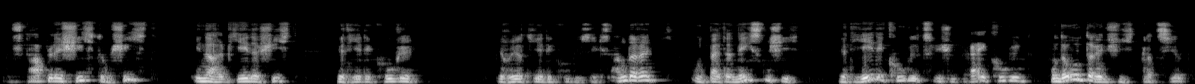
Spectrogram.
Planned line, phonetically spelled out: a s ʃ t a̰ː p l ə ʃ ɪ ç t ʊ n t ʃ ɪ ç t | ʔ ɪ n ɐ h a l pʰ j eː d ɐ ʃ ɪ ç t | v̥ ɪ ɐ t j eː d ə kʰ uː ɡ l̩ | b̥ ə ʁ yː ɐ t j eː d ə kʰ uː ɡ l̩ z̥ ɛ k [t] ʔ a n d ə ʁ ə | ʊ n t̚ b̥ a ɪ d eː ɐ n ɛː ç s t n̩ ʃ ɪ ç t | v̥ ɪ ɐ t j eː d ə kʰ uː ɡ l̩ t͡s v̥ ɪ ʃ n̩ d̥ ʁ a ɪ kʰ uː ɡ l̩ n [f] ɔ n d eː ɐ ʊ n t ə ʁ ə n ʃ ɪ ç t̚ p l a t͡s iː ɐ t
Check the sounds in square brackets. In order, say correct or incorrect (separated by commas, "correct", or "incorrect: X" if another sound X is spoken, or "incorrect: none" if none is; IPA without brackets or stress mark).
incorrect: s, correct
